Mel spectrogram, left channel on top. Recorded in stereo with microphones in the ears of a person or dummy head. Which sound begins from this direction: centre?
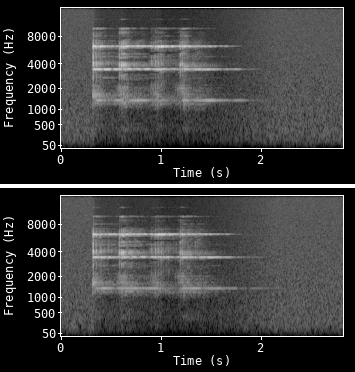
A bicycle bell, at 0.3 s.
